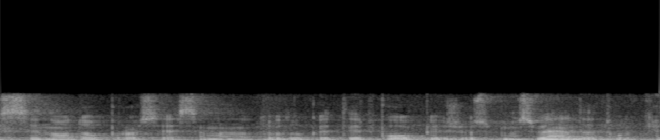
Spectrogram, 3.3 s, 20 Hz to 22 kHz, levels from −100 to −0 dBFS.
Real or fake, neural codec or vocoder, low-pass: real; none; 7.2 kHz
